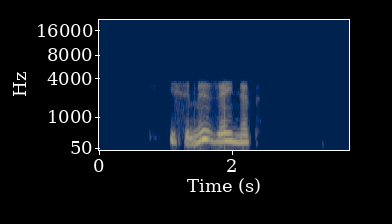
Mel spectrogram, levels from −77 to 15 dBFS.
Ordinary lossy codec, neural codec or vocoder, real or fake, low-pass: Opus, 32 kbps; none; real; 3.6 kHz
